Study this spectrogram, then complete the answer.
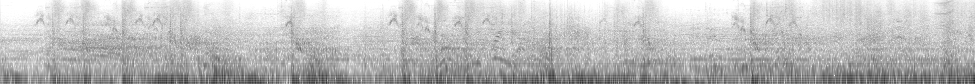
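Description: Repeated blasting-spell explosions from the Hogwarts Legacy video game, loud booming hits layered over dense battle noise, clanks and creaks through a troll fight, with a voice briefly heard.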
